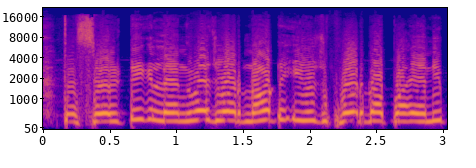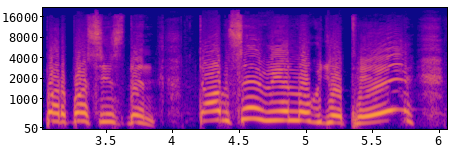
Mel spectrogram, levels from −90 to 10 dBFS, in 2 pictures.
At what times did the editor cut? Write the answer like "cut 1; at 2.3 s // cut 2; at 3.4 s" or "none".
none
